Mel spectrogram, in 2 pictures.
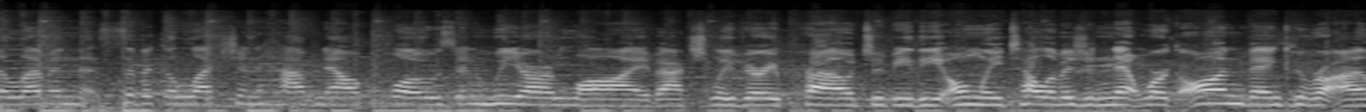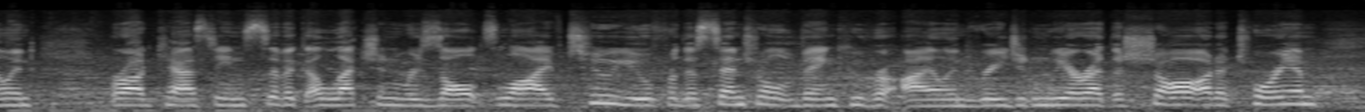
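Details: Adult woman; normal voice.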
